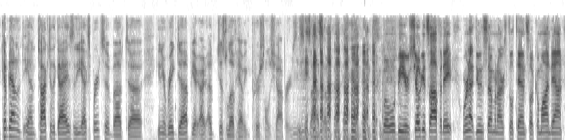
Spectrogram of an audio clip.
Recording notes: Live at Harbor Marine's North Sound Marine Expo. Live at the Port of Everett for the inaugural North Sound Marine Expo.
